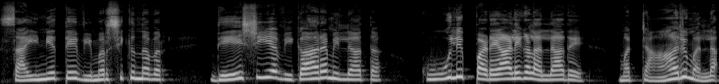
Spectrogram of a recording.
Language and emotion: Malayalam, disgusted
